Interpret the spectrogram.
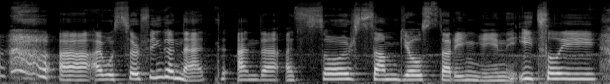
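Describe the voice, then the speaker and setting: Over noticeable background noise, a woman with a high pitch speaks at a very slow pace with lively intonation. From eastern Kazakhstan. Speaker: student and English teacher, guest. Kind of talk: casual interview. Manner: hesitant, frequent fillers.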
